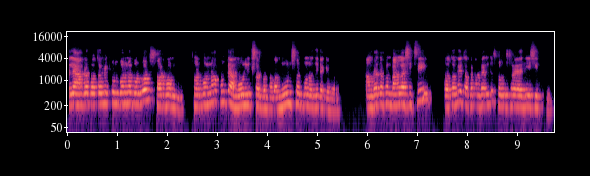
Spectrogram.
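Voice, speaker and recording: A woman's voice: medium pitch, fairly even intonation, quick pace, a little mellow, no room sound. A woman teaching a classroom lesson, going over each point and asking her students to repeat it back. Her voice sits in an ordinary middle range. The recording is dull and lo-fi, and very dry. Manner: drills students with repeated quiz questions. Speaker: language teacher.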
